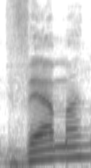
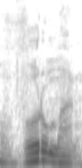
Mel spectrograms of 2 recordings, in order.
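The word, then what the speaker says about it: Woermann: But in German it's Verman. It's Verman.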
